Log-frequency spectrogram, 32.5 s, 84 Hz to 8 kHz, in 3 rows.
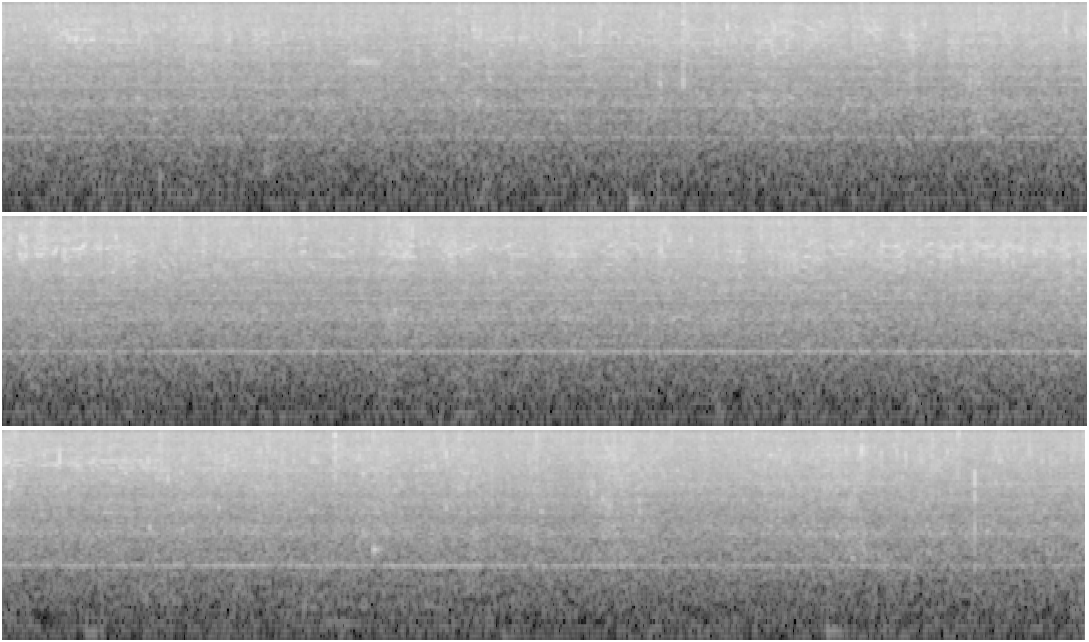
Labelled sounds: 3.4	3.8	Pacific white-sided dolphin, 2.0 to 2.3 kHz
4.8	5.2	Pacific white-sided dolphin, 3.5 to 3.7 kHz
15.7	16.0	Pacific white-sided dolphin, 3.6 to 4.3 kHz
22.1	22.5	Pacific white-sided dolphin, 3.5 to 4.0 kHz

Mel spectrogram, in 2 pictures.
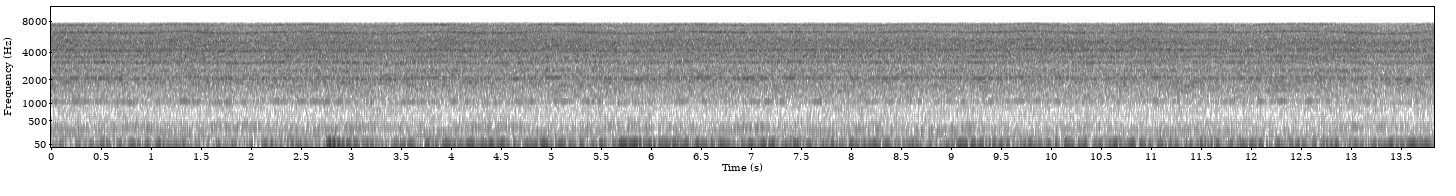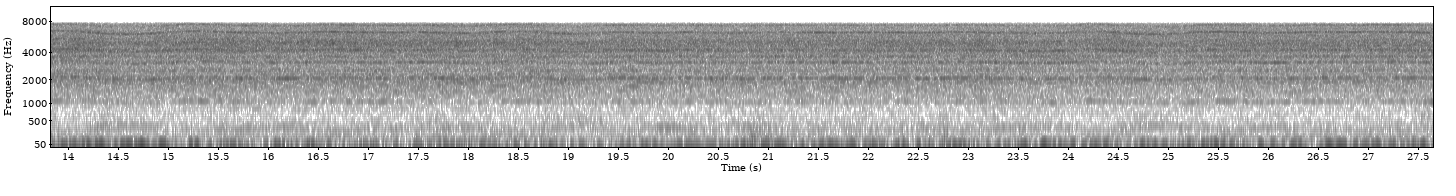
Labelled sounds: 13.0	14.9	vessel noise, 1.0 to 7.5 kHz

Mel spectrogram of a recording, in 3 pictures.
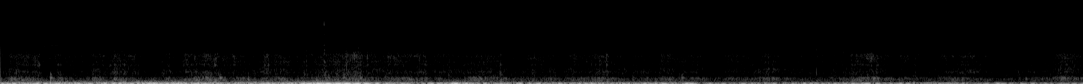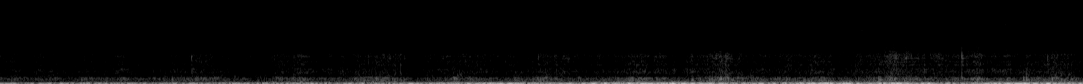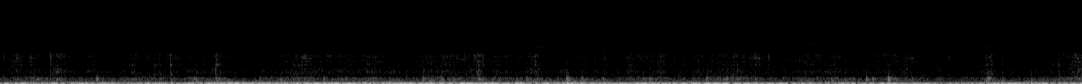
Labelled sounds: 24.2	25.8	killer whale, 0.91 to 6.3 kHz

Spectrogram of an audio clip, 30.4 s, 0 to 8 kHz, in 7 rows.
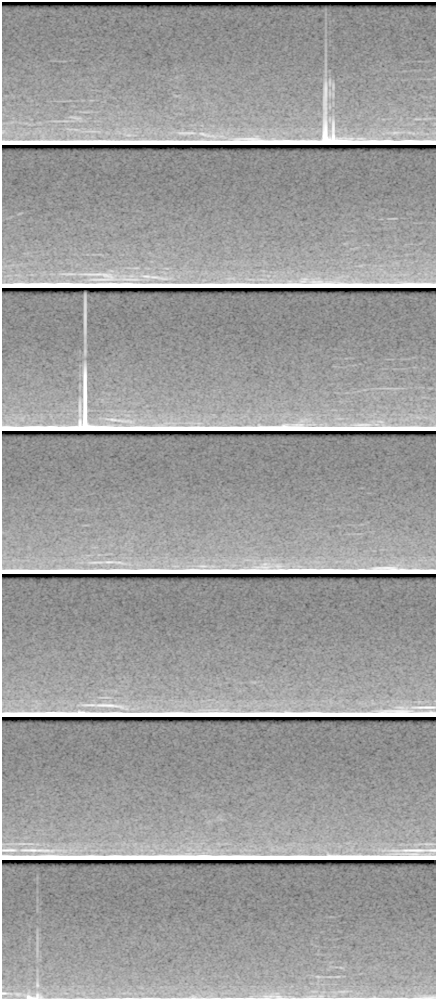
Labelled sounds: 0.0	0.9	humpback whale, 0.90 to 4.7 kHz
4.1	4.7	humpback whale, 0.93 to 4.7 kHz
5.2	5.4	humpback whale, 1.5 to 1.8 kHz
8.0	8.4	humpback whale, 3.7 to 3.9 kHz
12.0	12.8	humpback whale, 2.0 to 3.6 kHz
29.1	29.5	humpback whale, 1.2 to 1.4 kHz

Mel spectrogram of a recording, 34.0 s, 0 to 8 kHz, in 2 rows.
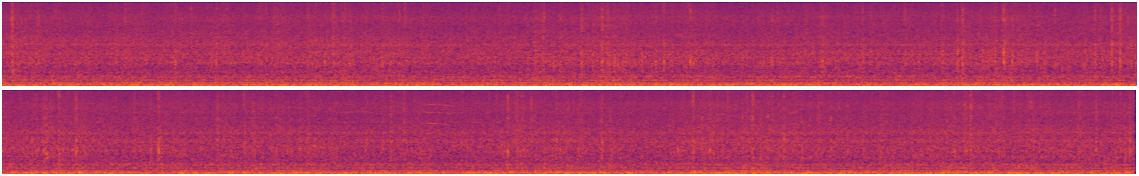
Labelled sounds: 23.4	23.9	killer whale, southern resident, 4.3 to 4.7 kHz

